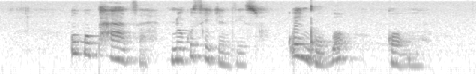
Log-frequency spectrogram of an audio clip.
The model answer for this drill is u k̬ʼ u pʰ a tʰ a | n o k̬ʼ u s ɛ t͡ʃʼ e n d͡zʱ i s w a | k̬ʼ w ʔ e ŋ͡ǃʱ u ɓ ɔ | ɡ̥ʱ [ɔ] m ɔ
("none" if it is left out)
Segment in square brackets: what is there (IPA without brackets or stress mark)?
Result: ɔː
